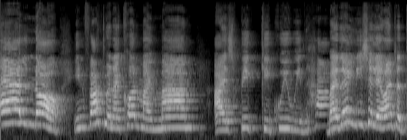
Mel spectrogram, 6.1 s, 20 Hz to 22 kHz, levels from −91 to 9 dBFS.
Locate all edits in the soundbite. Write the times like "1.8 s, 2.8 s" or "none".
4.7 s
